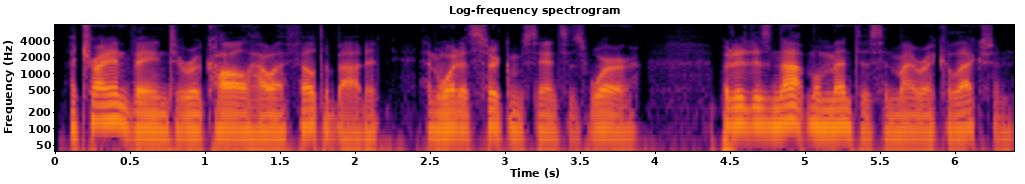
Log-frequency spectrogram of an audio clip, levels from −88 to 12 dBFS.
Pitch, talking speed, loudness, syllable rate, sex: 95 Hz, 225 wpm, -20 LUFS, 6.5 syllables/s, male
